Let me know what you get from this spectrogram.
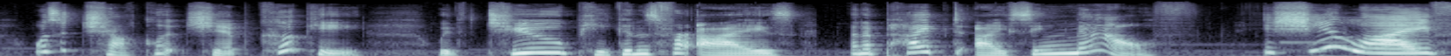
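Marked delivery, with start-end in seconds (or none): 6.3-7.3 high-pitched and full of hope. The gingerbread boy asks about a cookie on the table, hopeful. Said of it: "Asked the gingerbread boy hopefully".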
